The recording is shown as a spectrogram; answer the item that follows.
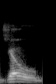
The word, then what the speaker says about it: Job: It's pronounced Job, but we know job.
